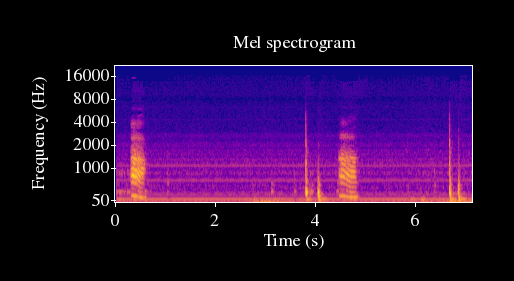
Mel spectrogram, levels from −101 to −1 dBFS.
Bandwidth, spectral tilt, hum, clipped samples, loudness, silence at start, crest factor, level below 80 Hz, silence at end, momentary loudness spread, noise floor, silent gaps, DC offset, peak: 5.4 kHz; -10 dB/octave; none; under 0.1%; -21 LUFS; 0.05 s; 24 dB; -40 dBFS; 0 s; 28 LU; -44 dBFS; none; under 0.1%; -2 dBFS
